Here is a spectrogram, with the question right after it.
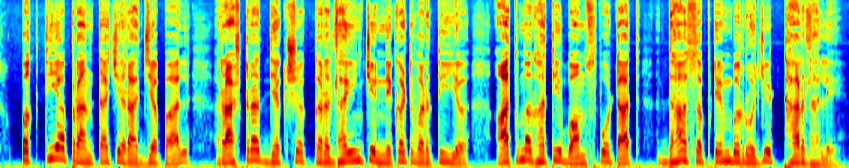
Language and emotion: Marathi, neutral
